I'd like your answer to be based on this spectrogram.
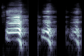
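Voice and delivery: high giggle; high burst of laughter; laughing. Real, not acted. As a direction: let out a high cackle.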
